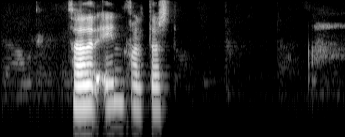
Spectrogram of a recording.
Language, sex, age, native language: Icelandic, female, 40-49, Icelandic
